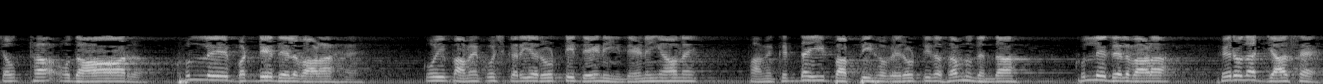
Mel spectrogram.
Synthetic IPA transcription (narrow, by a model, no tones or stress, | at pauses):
t͡ʃəːt̪ʰːaːʔʊd̪aːɾkʰʊlːeːbəɖːeːd̪ɪlʋaːlaːɦɛː | koːiːpaːʋẽːkʊt͡ʃʰkəɾiːaːɾoːʈːiːd̪eːɽ̃ĩːd̪eːɽ̃iːãːonẽː | paːʋẽːkɪɖːaːiːpaːpiːɦoːʋeːɾoːʈiːd̪aːsəbnũːd̪ɪnd̪aː | kʰʊlːeːd̪ɪlʋaːlaː | pʰɪɾoːd̪aːd͡ʒəsɦɛː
